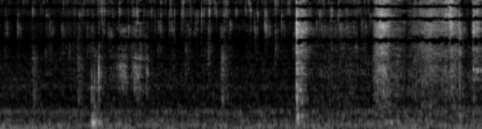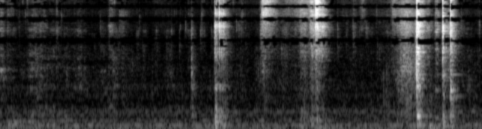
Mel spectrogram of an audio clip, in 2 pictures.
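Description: A few scattered metal clinks and knocks against a stainless steel cooking pot as stuffed round courgettes are lifted out onto a plate, with a quick cluster of the loudest knocks near the end.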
